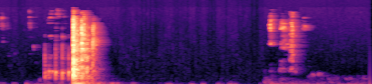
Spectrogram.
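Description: A bottle cap, tossed in place of a coin for a heads-or-tails call, lands with one sharp clack that rings briefly, followed about two seconds later by a few faint, light clinks as it settles. No one speaks.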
